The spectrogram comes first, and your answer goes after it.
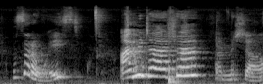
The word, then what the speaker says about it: Natasja: what's going on is that a waste i'm natasha i'm michelle it's pronounced natasha and pronounced michelle and we are writers yep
